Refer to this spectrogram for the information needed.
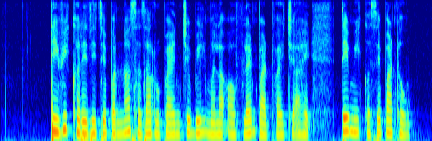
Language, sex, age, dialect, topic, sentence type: Marathi, female, 25-30, Northern Konkan, banking, question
